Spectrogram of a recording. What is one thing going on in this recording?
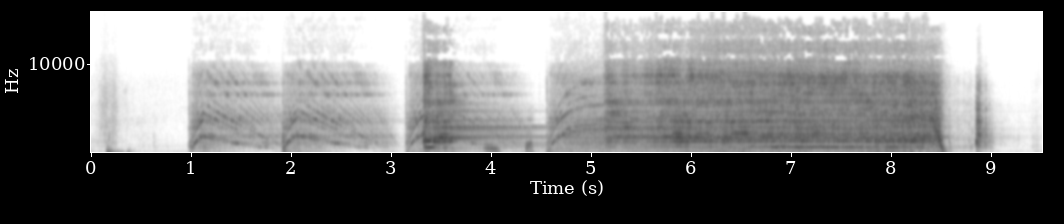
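A circular saw whines loudly as it cuts through wood, then spins down.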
